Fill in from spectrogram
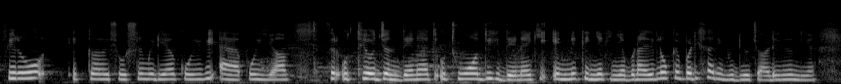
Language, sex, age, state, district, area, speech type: Dogri, female, 18-30, Jammu and Kashmir, Samba, rural, spontaneous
